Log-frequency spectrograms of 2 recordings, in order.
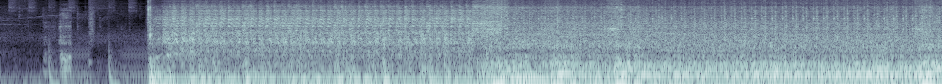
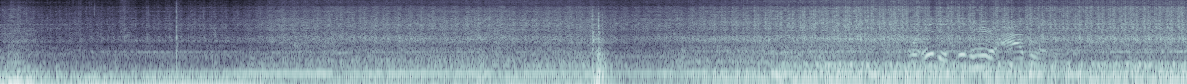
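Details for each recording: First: Ford Falcon revived after new points, condenser, cap, rotor and plugs, with a bad radiator leak: it cranks, catches and settles into a steady but fast idle with the choke line to the manifold not hooked up; high idle. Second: Ford Falcon revived after new points, condenser, cap, rotor and plugs, fine-tuned after first start: low, fairly steady idle that keeps running without dying, only slightly uneven; normal idle.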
